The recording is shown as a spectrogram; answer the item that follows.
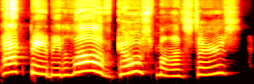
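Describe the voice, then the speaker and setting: A man's voice: very high-pitched, expressive, slow, bright, forceful tone, pitched above the performer's own voice, full character voice. A man voicing a cutesy cartoon baby creature in simple baby talk. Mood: gleeful.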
